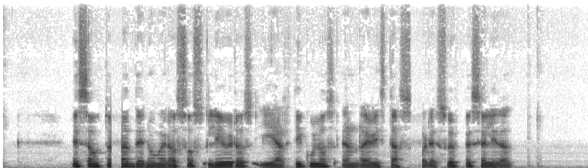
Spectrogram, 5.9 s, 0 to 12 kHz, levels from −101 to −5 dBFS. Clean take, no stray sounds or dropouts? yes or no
no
